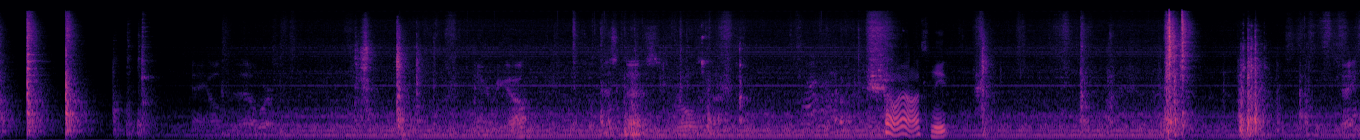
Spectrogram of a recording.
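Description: Wood knocks and clatters.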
